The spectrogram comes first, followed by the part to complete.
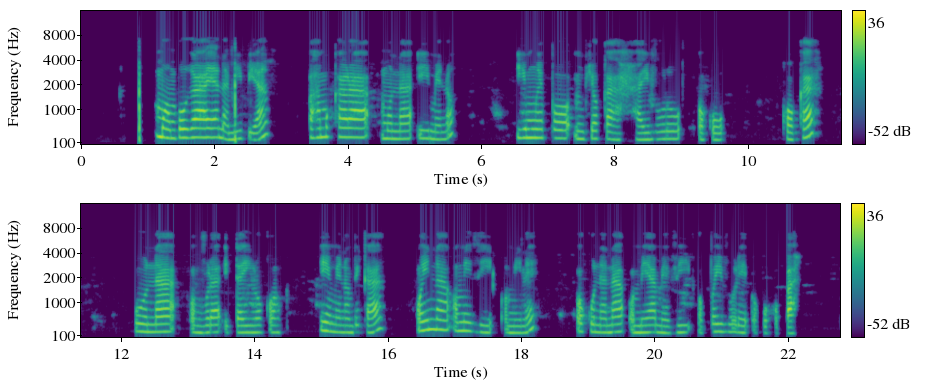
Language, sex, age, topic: Oshiwambo, male, 18-24, agriculture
